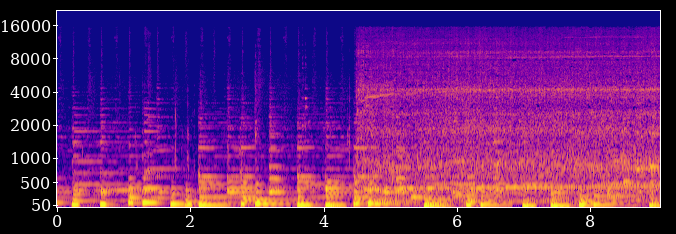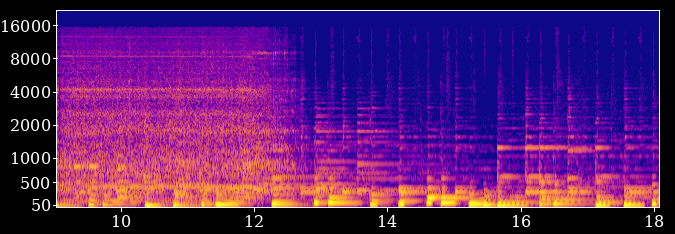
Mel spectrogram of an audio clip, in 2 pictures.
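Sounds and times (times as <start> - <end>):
background music: 0.0 - 18.0
food chopper motor whine: 4.4 - 12.8.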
